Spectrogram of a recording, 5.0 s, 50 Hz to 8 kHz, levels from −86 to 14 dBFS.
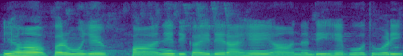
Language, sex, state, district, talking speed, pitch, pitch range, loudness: Hindi, female, Haryana, Rohtak, 155 wpm, 195 Hz, 195-205 Hz, -17 LUFS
